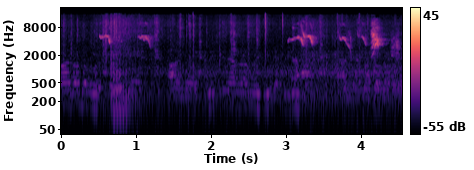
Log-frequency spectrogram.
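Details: Eurasian tree sparrow during the afternoon of April 25, giving a few scattered high, sharp chirps that cluster toward the end, with low human voices murmuring underneath.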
